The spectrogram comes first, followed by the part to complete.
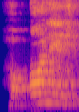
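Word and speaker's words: honest: ही इज एन ऑनेस्ट बॉय।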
